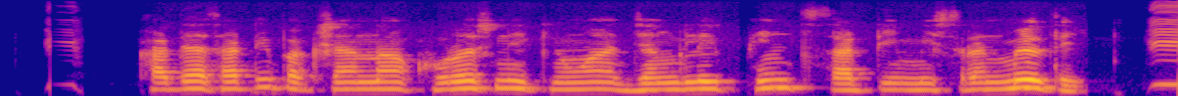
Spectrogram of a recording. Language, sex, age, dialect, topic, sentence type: Marathi, male, 41-45, Northern Konkan, agriculture, statement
